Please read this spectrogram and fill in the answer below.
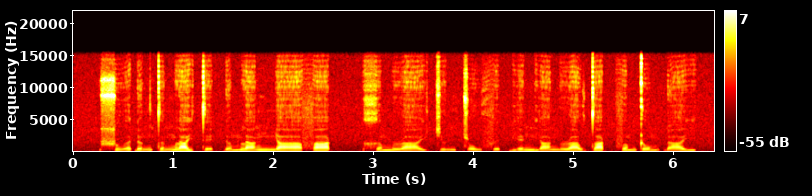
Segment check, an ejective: absent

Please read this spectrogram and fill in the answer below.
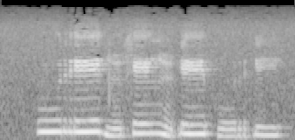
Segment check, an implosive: present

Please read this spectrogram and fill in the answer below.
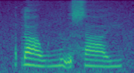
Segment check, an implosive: present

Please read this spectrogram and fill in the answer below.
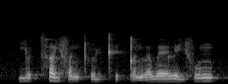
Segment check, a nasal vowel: absent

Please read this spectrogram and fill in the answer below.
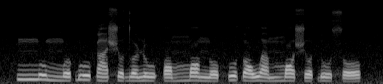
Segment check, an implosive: present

